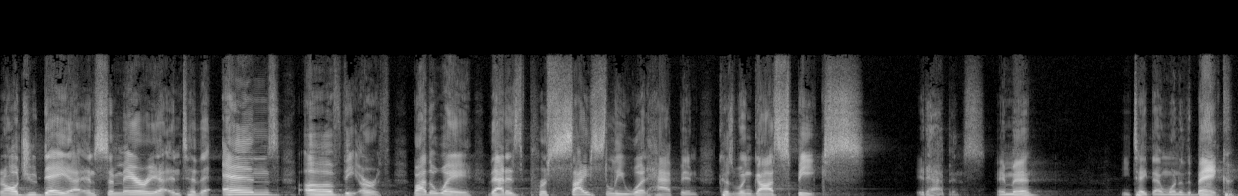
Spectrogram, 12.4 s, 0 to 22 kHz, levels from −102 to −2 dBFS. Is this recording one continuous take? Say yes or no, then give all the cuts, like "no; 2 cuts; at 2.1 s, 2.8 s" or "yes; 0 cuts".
yes; 0 cuts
